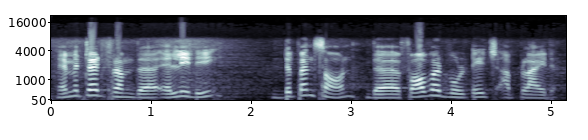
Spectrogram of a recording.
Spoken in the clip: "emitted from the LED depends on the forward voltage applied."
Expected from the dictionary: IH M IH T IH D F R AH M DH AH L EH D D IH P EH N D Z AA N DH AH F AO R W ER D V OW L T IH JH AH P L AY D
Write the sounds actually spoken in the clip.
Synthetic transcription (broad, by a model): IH M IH T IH D F R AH M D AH L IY D D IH P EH N D S AA N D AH F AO R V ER D V OW L T IH JH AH P L AY D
